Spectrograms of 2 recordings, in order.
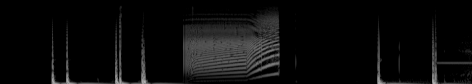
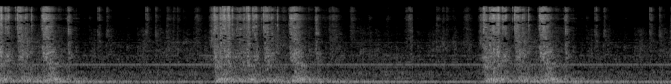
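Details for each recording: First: Crossbar telephone switch routed to last-resort crybaby tone: relay clicks, then a rising wail about a second that cuts off early; only half the tone plays because the oscillator tubes and crybaby need replacing. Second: Crossbar switch marker working a route-advance call with all 832 trunks made busy by busy plugs, so it picks an alternate trunk route. Relay clatter bursts about every 2.5 seconds over a faint hum, sounding different from a normal call; normal operation.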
